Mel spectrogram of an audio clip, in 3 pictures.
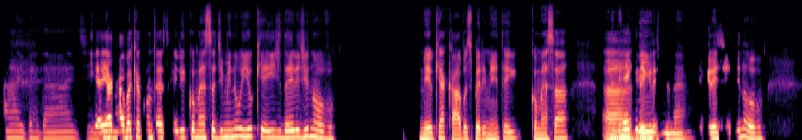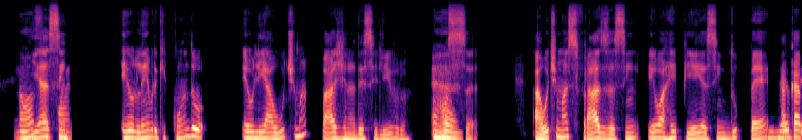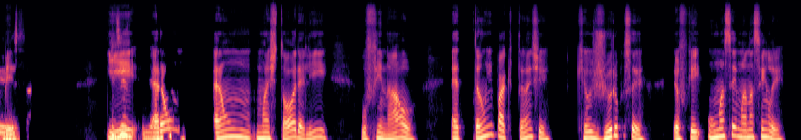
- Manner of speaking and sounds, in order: tapping
- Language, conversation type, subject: Portuguese, podcast, Me conta uma história que te aproximou de alguém?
